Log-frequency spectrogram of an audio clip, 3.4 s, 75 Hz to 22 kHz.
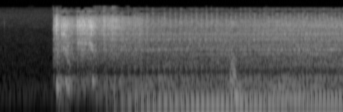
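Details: Peugeot V-Clic GY6 moped scooter, a non-runner, with a starter motor that had come loose: quick crank catches at once and settles to an even idle with no starter grinding.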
